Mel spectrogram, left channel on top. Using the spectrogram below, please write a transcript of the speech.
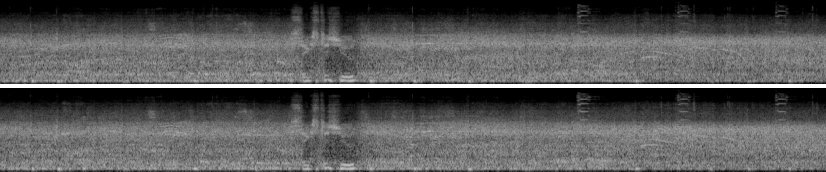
Six to shoot.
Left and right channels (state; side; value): normal; both; correlation 0.38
